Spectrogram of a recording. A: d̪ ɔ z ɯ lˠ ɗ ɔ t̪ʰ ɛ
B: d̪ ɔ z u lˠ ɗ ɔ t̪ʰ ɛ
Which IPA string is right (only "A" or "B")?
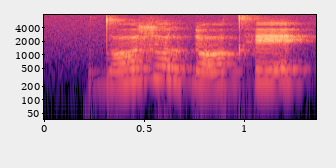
B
